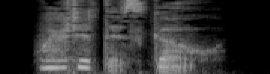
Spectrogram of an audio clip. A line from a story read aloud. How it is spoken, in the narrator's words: She whispers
